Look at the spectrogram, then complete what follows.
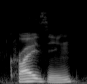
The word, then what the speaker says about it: Crising: ocean we have 92a and charizing of course crising crising i mispronounced it the entire time ouch but anyways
